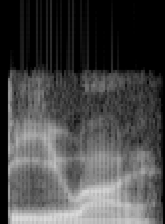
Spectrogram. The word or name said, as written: DUI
